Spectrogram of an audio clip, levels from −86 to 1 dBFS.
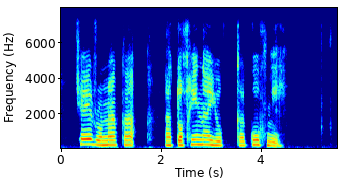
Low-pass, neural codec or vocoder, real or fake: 7.2 kHz; vocoder, 44.1 kHz, 128 mel bands, Pupu-Vocoder; fake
